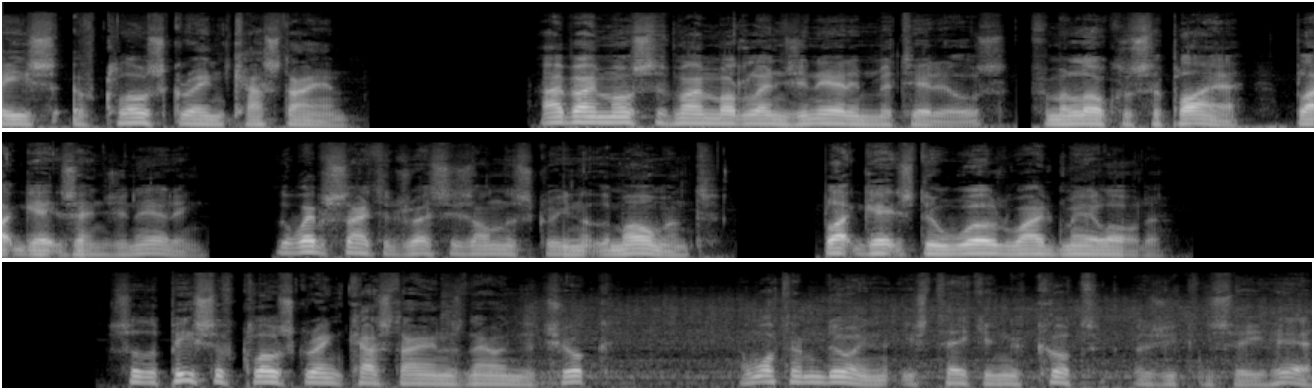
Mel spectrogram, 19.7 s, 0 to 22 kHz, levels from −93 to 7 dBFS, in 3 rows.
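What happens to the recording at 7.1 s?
At 7.1 s the sound is inside a sudden level drop of about 6 dB that runs from 6.97 s to 9.37 s, then snaps back. The likely cause is one channel dropping out: with one side of the stereo pair gone, material common to both channels loses half its contribution to the mono sum, and anything carried only by the missing channel vanishes entirely until it returns.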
